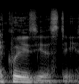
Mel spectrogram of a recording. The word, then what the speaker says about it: Ecclesiastes: Ecclesiastes. How do you say it? Ecclesiastes.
